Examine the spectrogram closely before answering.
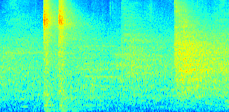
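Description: Hockey sticks smack a puck with sharp cracks.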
